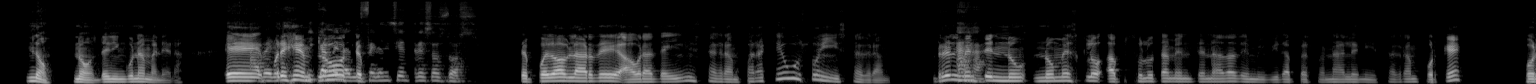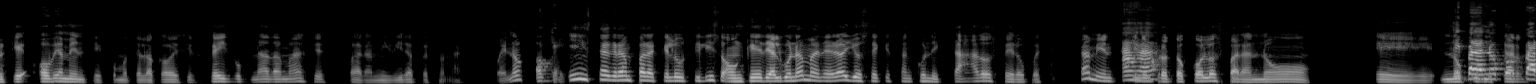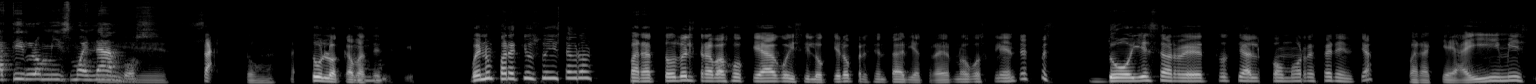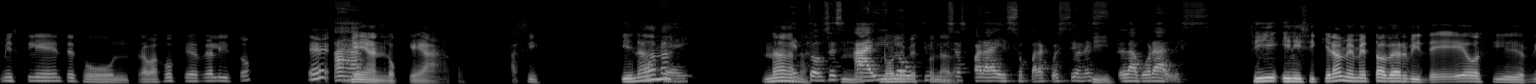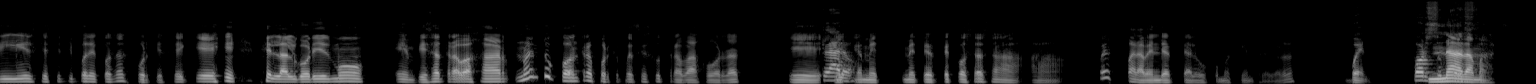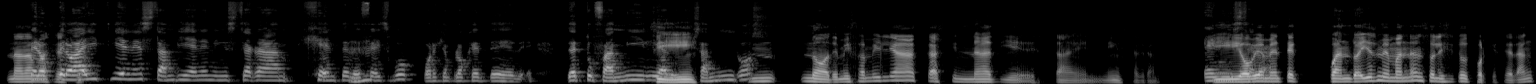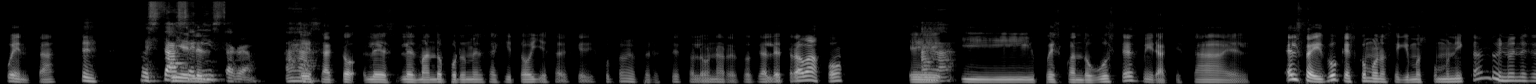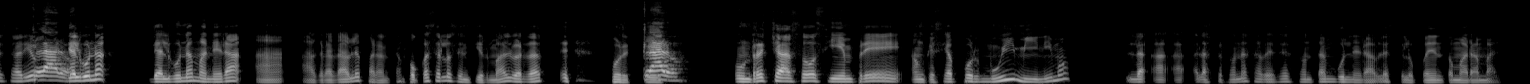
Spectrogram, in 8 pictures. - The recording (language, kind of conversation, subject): Spanish, podcast, ¿Cómo decides si seguir a alguien en redes sociales?
- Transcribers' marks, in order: drawn out: "Exacto"; laugh; chuckle; chuckle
